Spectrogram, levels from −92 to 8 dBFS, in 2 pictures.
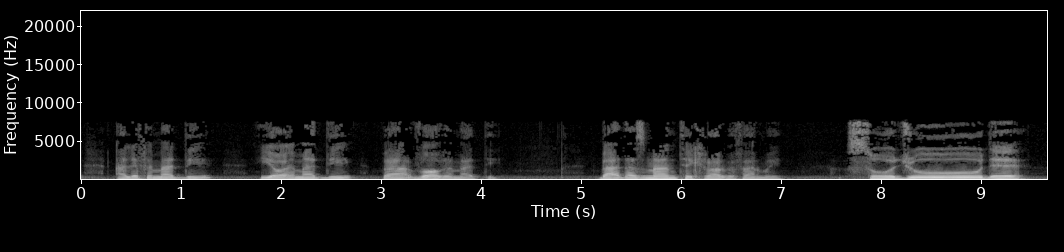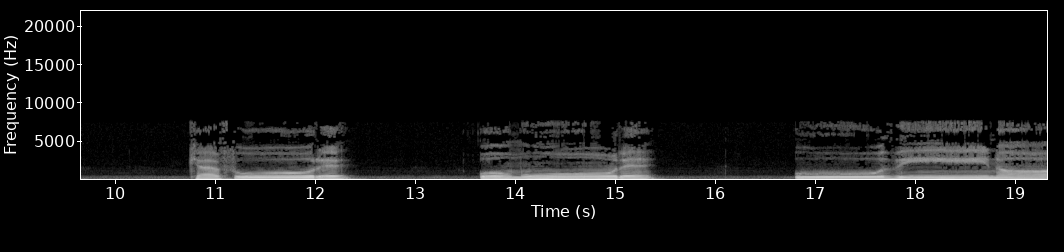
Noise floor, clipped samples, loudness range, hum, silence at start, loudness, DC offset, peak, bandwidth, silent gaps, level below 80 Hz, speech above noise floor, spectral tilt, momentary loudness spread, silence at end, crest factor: -56 dBFS; under 0.1%; 6 LU; none; 0.35 s; -21 LUFS; under 0.1%; -6 dBFS; 8 kHz; none; -56 dBFS; 37 dB; -8 dB/octave; 14 LU; 0 s; 14 dB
